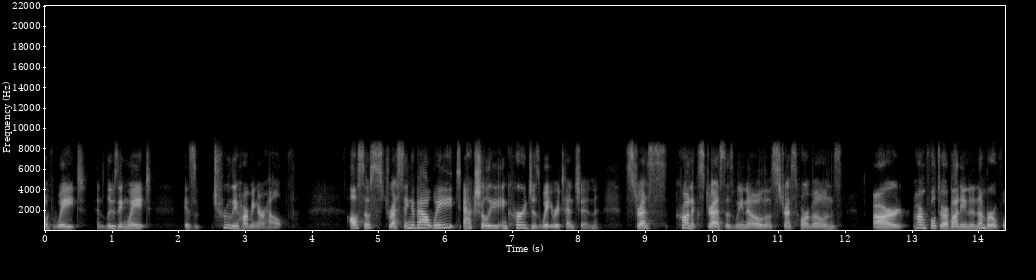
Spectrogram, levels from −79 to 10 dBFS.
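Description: From 2.15 to 5.85 s there are scattered short gaps: about five tiny holes, the longest around 20 ms, together covering roughly a tenth of a second. The receiver bridges each one by extending the preceding sound, so the speech stays intelligible but picks up isolated ticks and brief smears. Unlike a filter fault, these hiccups fall at irregular moments and each one is only a single momentary blemish.

Between 9.16 and 11.96 s a filter restarted on every block produces a steady 25 Hz buzz. A filter that loses its memory at each block boundary starts every block from silence, and the resulting small transients repeat every 40 ms. The buzz grows and fades with the speech level. What separates it from packet loss is its strict regularity, a mechanical pulse at the block rate rather than random clicks.

Inside that stretch, lost packets are rebuilt from error correction at 10.81 to 11.19 s, with about 200 ms reconstructed, and again at 11.79 to 11.85 s. 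A short repair follows at 13.39 to 13.41 s. No gap can be heard in any of them. Instead, Opus plays the low-bitrate copies carried in the following packets, so those moments turn grainier and noisier, rather than clicking or repeating. The call path's cut-off near 8 kHz applies throughout and points to a roughly 24 kbps setting.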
